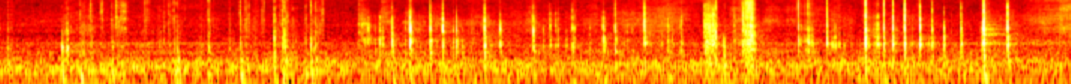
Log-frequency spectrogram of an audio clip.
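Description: Fingernails scratch and tap on the grey lining with printed seam tape inside a black fabric cap. A quiet, irregular run of dry, crisp ticks and short scratchy rasps plays over a faint low hum, each sound stopping instantly with no ring.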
